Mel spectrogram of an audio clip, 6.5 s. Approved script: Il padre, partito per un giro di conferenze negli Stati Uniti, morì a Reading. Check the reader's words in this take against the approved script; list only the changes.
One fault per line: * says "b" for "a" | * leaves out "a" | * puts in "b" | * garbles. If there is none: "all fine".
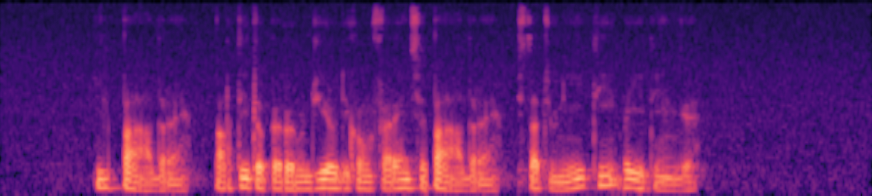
* puts in "per"
* says "padre" for "negli"
* leaves out "morì a"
